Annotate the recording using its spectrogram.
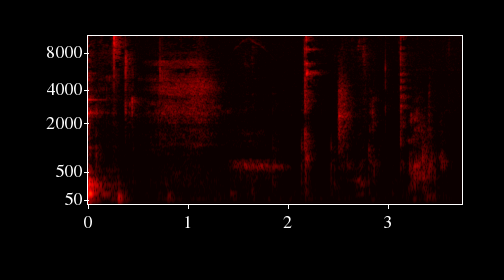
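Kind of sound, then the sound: household object, glasses clinking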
